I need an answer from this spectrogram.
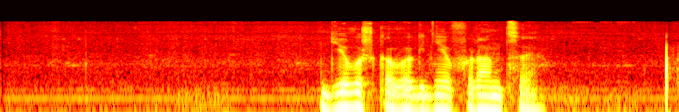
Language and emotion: Russian, neutral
